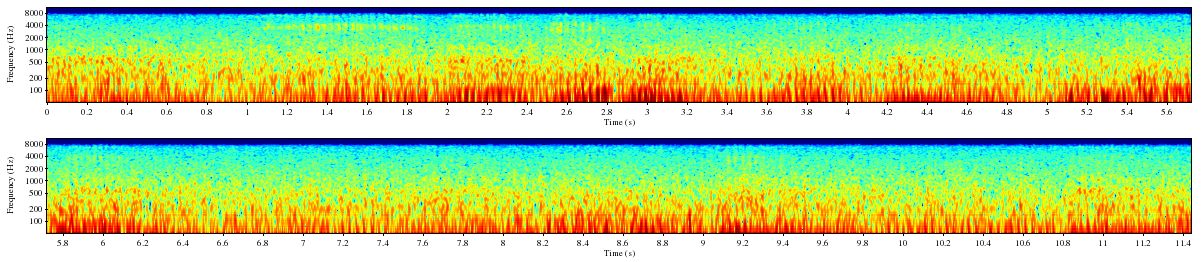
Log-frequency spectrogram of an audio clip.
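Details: Domestic cat purring while following a trail of raw meat; a steady, low, rumbling purr runs throughout with no breaks, and faint higher hissy patches come and go in the background.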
